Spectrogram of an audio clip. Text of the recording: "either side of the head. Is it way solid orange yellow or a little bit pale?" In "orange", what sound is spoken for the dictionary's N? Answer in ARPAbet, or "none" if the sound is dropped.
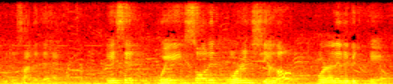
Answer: N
